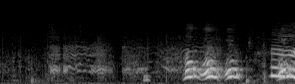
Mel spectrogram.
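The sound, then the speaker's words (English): A dog whimpers and yips in a woodshed: a few high, wavering whines, faint at first, then louder in short bursts toward the end. “Hey, that's a dog back here in the woodshed. I wonder what kind of a dog.”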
